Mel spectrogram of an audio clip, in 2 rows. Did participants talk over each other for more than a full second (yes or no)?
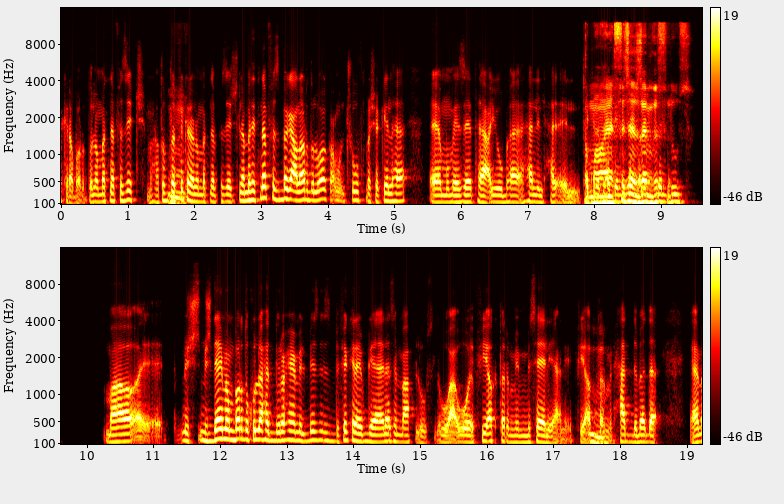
yes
